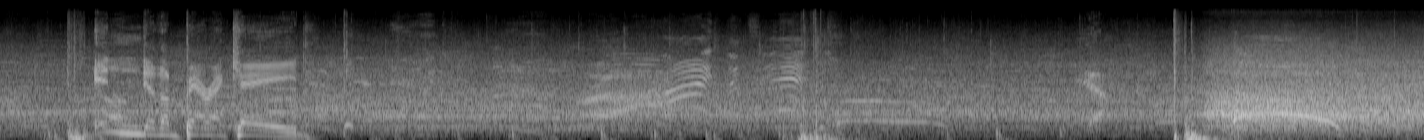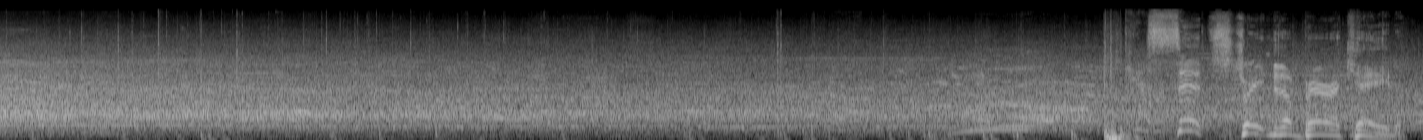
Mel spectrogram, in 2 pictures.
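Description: A crowd cheers and roars loudly in a large arena.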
